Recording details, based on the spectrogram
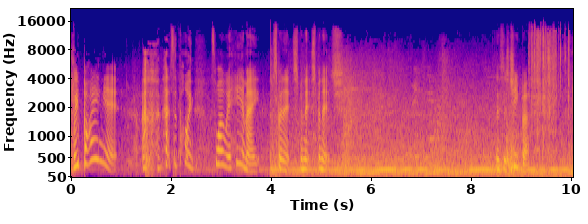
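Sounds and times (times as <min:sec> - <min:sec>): low mechanical drone: 0:03.8 - 0:10.0.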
